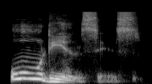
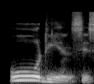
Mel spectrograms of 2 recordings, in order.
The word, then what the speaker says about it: audiences: next one is uh audiences audiences specifically this Au sound at the start which many people struggle with so audiences and two more we're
